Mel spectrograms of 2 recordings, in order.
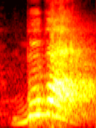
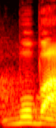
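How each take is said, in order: First: বুবা shouted high and loud; বুবা flung out loud and high; loud repeat. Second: Said in the usual way. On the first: Shown as a demonstration. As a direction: call out বুবা to the crowd. Repeats the local word.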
